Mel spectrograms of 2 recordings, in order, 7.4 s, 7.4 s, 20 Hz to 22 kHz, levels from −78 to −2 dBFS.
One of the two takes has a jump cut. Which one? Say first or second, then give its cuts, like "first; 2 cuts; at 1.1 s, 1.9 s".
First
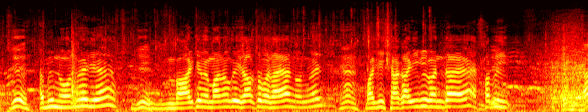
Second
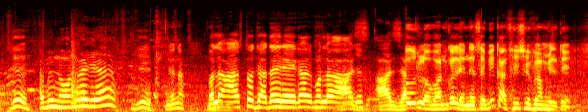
second; 2 cuts; at 2.0 s, 5.1 s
